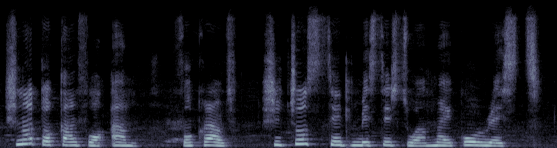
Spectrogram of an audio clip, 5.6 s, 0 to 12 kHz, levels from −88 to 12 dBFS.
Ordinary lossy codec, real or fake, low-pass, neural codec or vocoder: Opus, 64 kbps; fake; 10.8 kHz; codec, 44.1 kHz, 7.8 kbps, Pupu-Codec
